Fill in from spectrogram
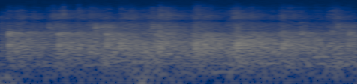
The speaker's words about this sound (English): Clap. That's good.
